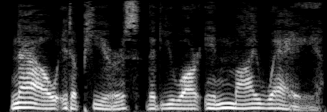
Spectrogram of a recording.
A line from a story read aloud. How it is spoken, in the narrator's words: I said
